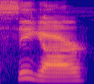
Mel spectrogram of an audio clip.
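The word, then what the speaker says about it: Segar: Seeger signed some of his earlier Popeye comic strip with Cigar, his last name being a homophone as Cigar, pronounced Cigar.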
